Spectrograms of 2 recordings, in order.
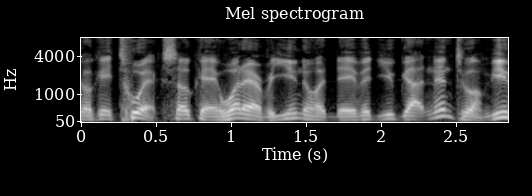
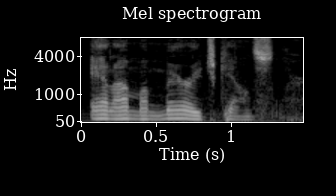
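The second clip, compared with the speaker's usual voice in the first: retold sob; 7 semitones lower, 11 dB quieter than usual. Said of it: "he started to bust out crying".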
